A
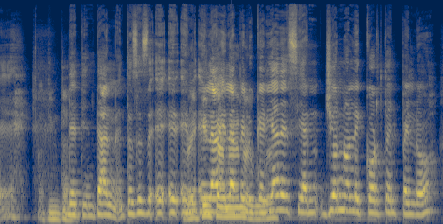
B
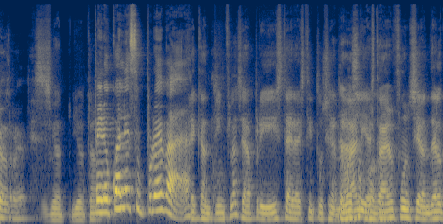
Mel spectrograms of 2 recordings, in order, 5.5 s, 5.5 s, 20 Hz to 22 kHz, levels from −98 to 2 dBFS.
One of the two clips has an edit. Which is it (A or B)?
B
